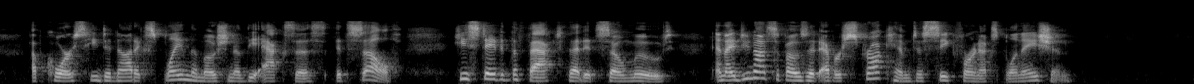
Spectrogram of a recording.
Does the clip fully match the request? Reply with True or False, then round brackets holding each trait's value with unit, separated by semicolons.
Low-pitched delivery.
False (170 Hz)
